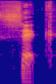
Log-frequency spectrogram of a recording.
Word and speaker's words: Sikh: One One should say sick, not seek. Yeah, it's not something that I would correct, but it's but it it is the right way to say it.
